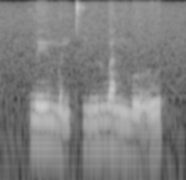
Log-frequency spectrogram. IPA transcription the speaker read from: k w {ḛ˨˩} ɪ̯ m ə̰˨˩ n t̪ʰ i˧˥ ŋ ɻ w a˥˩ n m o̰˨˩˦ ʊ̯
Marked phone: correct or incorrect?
incorrect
